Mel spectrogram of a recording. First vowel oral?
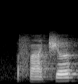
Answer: no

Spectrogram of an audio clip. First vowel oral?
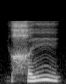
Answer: yes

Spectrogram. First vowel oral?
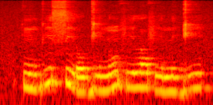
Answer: no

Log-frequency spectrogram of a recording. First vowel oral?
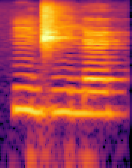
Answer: no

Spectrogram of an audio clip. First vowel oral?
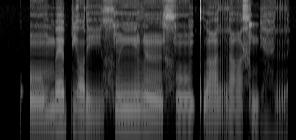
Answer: no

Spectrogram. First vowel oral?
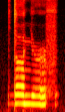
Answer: yes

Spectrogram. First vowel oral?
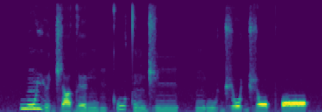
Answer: no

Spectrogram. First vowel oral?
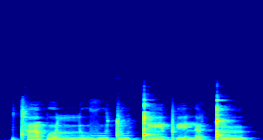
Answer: no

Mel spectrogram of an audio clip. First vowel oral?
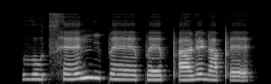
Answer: yes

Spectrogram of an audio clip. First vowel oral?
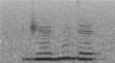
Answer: no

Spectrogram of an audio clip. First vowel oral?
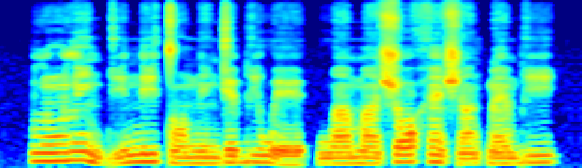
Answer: no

